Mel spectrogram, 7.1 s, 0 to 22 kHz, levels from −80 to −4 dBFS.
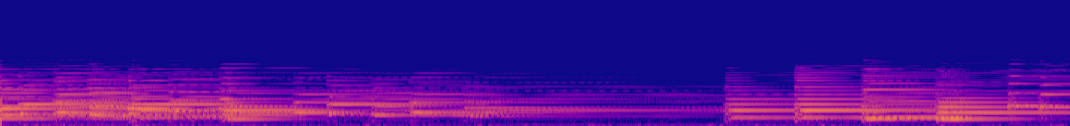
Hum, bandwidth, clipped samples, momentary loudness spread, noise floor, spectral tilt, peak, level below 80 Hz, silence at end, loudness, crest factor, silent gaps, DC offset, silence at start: none; 4.5 kHz; under 0.1%; 17 LU; -56 dBFS; -8 dB/octave; -22 dBFS; -68 dBFS; 0 s; -36 LUFS; 14 dB; none; under 0.1%; 0 s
